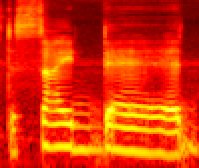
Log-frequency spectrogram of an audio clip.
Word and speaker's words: decided: Ends with a D. Decide. So you have to make some space. Decided. Put your tongue back up. Extra syllable.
